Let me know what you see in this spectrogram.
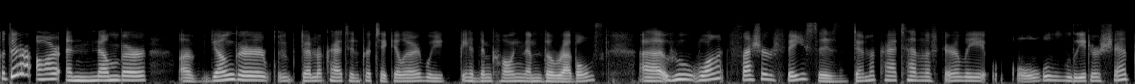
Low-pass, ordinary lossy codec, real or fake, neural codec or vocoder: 7.2 kHz; Opus, 24 kbps; fake; codec, 16 kHz, 1 kbps, FunCodec, trained on Chinese and English, 50 frames a second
